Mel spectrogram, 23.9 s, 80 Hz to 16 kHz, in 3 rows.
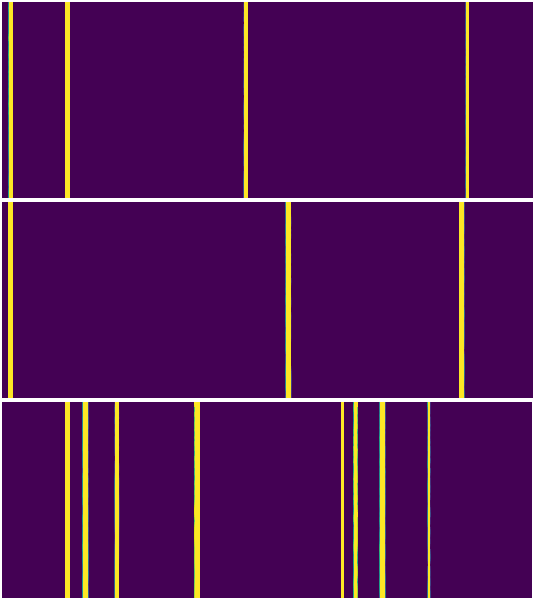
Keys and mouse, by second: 1.9 click, 5.3 click, 6.3 click, 10.5 click, 13.2 click, 14.6 ctrl+z, 15.6 click, 17.6 click, 20.0 click, 21.3 click, 22.0 ctrl+z.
